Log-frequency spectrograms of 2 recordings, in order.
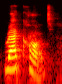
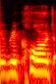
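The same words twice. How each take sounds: First: RECORD as REC-ord, pitched up on the first syllable; students' pronunciation. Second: RECORD as re-CORD, weight on the second syllable; verb pronunciation. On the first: Retold or imitated. Teacher quoting how students say the word, noun pronunciation. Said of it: "and the students say". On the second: Shown as a demonstration. Teacher showing the form students rarely say, verb pronunciation. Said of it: "they hardly ever say".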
